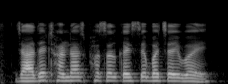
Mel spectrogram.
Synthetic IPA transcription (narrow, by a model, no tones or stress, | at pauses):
d͡ʒad̪eʈʰəɳɖaspʰəsəlkəɪsebət͡ʃajbəj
